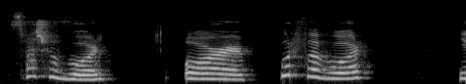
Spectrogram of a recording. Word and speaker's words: se faz: And there's the pronunciation, se faz. So you see that the Z at the end or Z at the end is going to be transformed into a sh sound.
